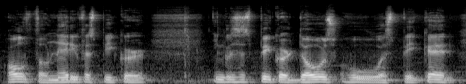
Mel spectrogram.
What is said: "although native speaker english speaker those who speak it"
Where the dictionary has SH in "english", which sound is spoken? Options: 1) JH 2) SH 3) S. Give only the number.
3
